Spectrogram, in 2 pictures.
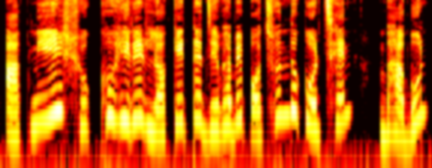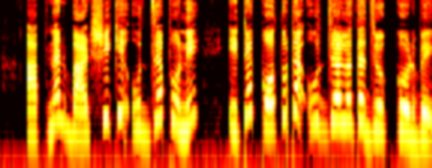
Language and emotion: Bengali, happy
